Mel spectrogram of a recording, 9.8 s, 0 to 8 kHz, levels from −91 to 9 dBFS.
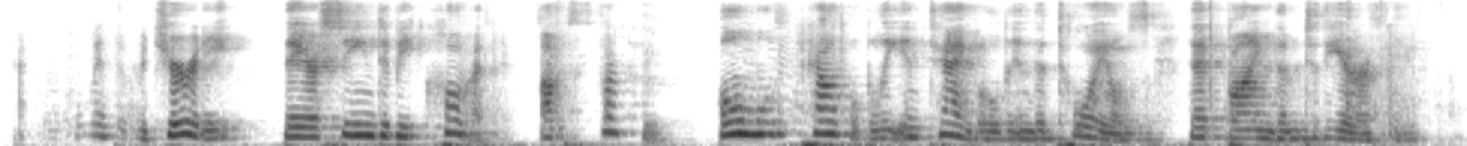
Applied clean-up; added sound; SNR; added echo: neural mask model DeepFilterNet 3.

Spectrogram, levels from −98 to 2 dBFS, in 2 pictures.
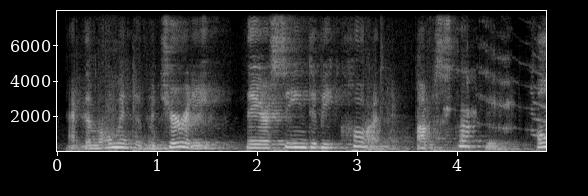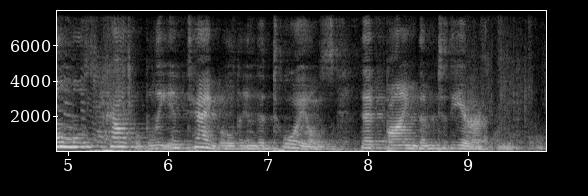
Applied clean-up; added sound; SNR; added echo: neural separator model SepFormer DNS4.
